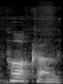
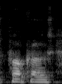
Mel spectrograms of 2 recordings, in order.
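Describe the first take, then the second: First: Said in the usual way. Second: Softer, lower mock sympathy; mock pity. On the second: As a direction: coo over the poor crows, softly. Pitying crows on a can.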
